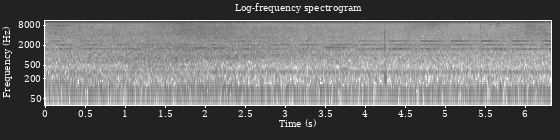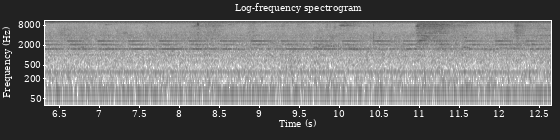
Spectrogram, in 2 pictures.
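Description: Freight train cars rolling past at trackside: a steady low rumble of wheels on rail, with a few thin, steady high-pitched tones from the wheels over it.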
